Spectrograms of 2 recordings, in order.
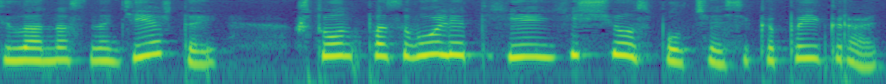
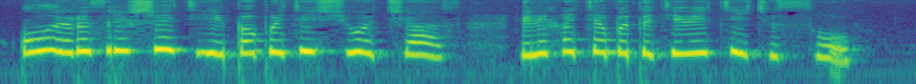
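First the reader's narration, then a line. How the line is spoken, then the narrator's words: Several voices suddenly pleading. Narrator (Russian): несколько голосов вдруг взмолилась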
